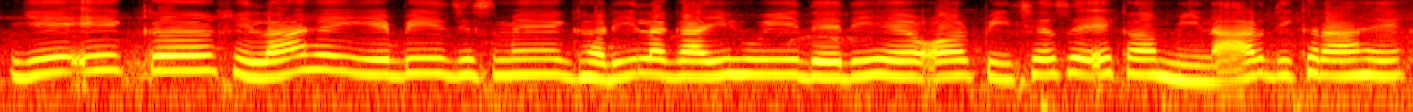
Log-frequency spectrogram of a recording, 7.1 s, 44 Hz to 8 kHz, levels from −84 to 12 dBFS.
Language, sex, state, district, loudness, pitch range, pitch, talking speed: Hindi, female, Uttar Pradesh, Lalitpur, -11 LUFS, 240-260 Hz, 255 Hz, 180 wpm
